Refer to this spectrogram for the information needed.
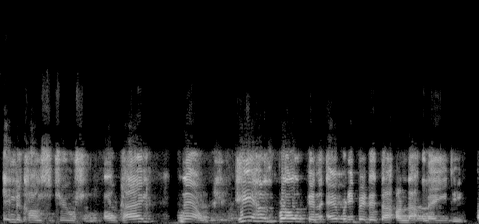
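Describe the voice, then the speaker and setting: Loud and high-pitched, a woman with a Dublin accent speaks with lively intonation against noticeable background noise. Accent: Dublin Irish. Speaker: mask-exempt protester. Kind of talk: heated argument with police. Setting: phone shop, face to face with police. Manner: forceful.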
